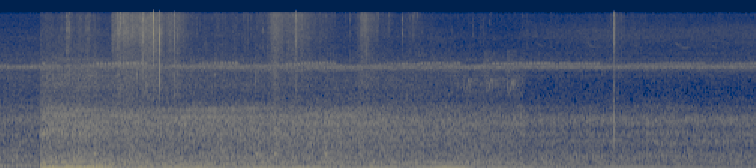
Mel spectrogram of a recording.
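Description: An insect, likely a cricket, singing one steady high-pitched note. Over it, a low rumbling noise sets in about half a second in and fades after about six seconds, with a few sharp clicks around two seconds in and near eight seconds.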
